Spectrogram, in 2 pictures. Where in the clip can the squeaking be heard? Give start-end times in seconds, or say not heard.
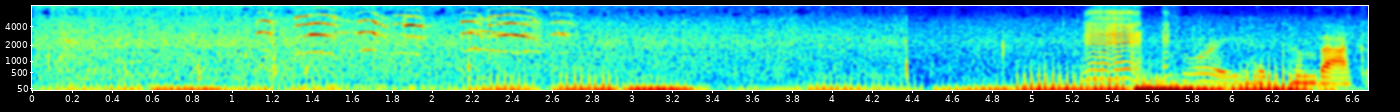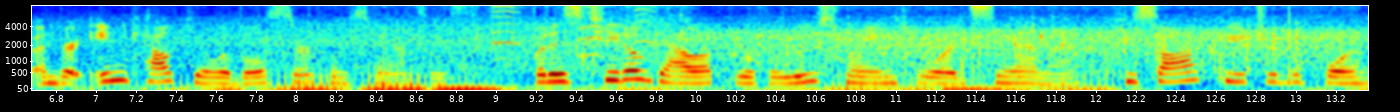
1.1-2.7, 5.2-5.7, 8.9-10.1.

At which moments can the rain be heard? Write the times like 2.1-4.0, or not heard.
0.0-13.3.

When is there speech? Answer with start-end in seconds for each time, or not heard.
5.8-13.3.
